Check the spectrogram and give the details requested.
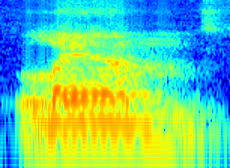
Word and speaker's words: lamb: La 61, AMB, IMB, OMB, UMB, la B es muda. Entonces se pronuncian así. Lamb, no hay B ahí.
